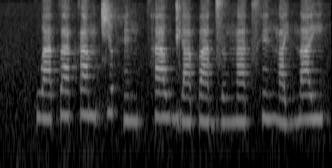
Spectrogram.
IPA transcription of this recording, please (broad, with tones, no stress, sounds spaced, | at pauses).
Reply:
k w a˧ t̪ a˦ k a˥˧ m t͡ɕ ə˥˧ h ẽ˨˩ ŋ t̪ʰ a˦ w ɡ j a˧ p a˧ d͡z ə˧ ŋ a˧ t͡sʰ ẽ˦ ŋ a˧ j n̪ a˦ j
